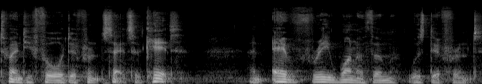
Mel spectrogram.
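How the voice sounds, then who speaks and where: Somewhat breathy and fairly low in pitch, a man with a British accent speaks at a moderate pace with ordinary pitch variation. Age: 70s. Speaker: scuba diving YouTuber. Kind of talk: product review. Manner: hesitant with fillers.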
